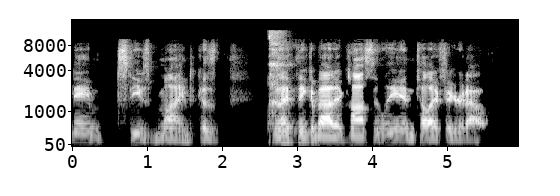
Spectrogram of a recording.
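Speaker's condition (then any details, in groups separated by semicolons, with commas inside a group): No condition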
